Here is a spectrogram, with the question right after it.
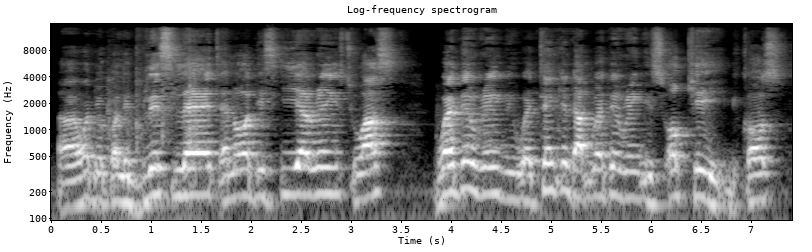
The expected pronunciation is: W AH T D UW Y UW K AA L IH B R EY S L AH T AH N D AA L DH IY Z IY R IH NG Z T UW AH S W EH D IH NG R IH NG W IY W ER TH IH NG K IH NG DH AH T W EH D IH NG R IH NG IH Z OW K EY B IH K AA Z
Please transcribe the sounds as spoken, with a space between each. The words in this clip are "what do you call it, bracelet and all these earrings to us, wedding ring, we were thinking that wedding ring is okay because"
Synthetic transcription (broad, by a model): W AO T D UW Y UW K AA L IH B L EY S L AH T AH N AA L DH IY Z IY R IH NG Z T UW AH S W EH D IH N R IH NG W IY W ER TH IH NG K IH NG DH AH T W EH D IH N R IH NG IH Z OW K EY B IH K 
